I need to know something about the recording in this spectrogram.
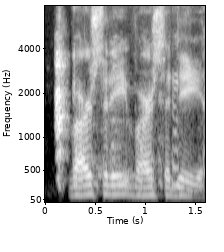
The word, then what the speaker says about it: VASRD: To what extent do outdated portions of the VASRD, do you even use that in a pronunciation in an acronym, VASRD? VASRD. Yeah, boy. Varsity, huh?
